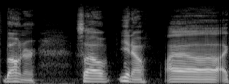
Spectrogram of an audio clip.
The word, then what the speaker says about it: Boehner: is bill boner uh that's boner spelled like boehner b-o-e-h-n-e-r but i just have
